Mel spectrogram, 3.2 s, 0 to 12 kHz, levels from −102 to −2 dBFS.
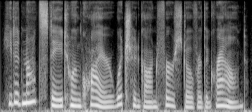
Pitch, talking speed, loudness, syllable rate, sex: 190 Hz, 245 wpm, -16 LUFS, 5.3 syllables/s, female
